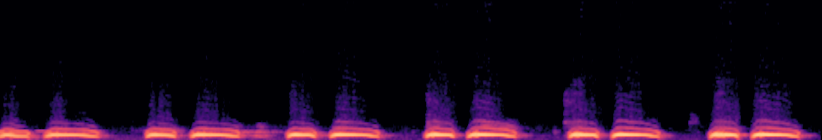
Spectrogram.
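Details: Spotted dove cooing steadily and without break in the afternoon: six paired phrases, each a short coo then a longer downward-sliding one, repeated regularly about once a second in a quiet setting.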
